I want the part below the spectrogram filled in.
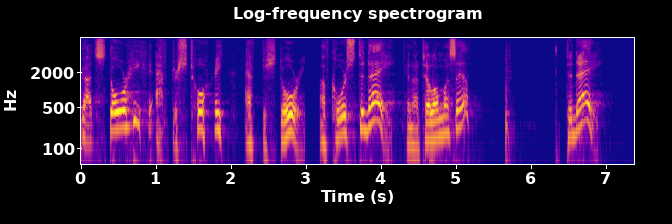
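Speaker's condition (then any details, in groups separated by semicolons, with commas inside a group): No condition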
